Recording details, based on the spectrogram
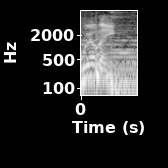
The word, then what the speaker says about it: Wiley: Love hearing Robert Willie, pronounced Willie, even though you spell it like Wiley.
